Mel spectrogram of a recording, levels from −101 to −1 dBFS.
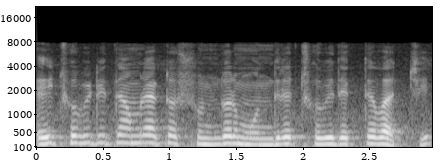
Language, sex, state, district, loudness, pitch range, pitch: Bengali, male, West Bengal, Jhargram, -17 LUFS, 175-200 Hz, 180 Hz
